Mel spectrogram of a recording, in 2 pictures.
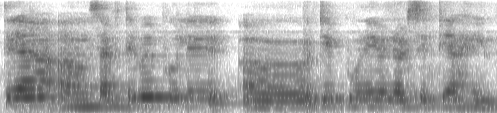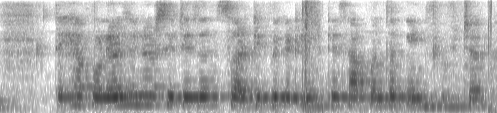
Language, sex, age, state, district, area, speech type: Marathi, female, 30-45, Maharashtra, Akola, urban, spontaneous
